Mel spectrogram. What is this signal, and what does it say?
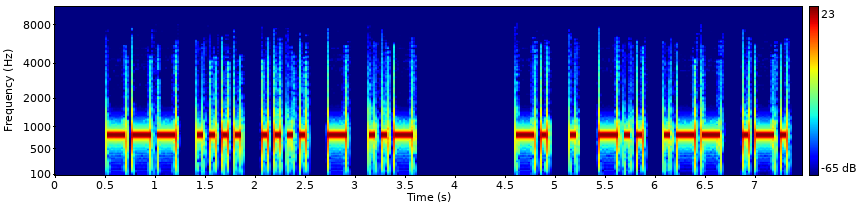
Morse code, heard as a keyed tone, about 19 wpm, 800 Hz. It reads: OHHTU NEDWR
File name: CW / DET / 1 3 1500C S B 18wpm 1916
